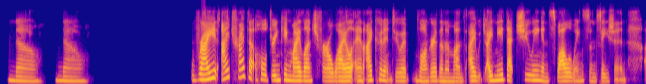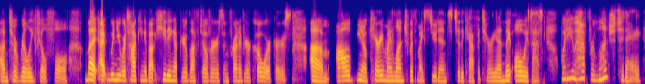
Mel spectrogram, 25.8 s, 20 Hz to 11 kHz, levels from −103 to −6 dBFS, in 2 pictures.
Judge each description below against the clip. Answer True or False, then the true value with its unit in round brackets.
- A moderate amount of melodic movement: True (3.0 semitones)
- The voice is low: False (170 Hz)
